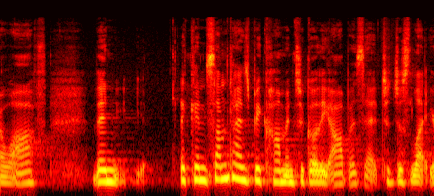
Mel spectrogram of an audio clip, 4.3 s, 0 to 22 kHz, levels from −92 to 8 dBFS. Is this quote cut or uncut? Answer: uncut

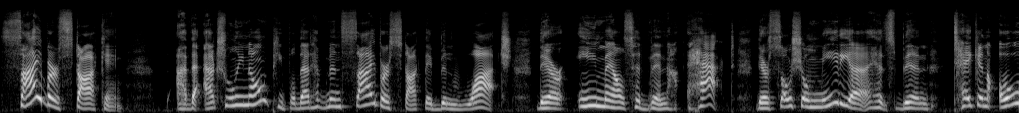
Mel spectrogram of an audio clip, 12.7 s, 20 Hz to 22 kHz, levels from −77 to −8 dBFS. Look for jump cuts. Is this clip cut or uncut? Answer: uncut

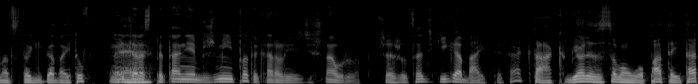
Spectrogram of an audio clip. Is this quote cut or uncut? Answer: cut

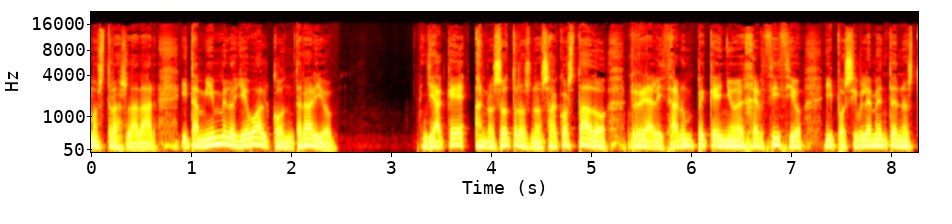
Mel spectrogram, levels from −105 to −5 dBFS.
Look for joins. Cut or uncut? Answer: uncut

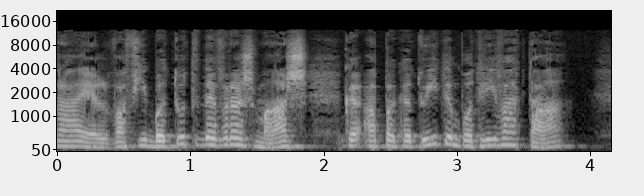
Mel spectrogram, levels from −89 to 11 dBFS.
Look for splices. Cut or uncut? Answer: cut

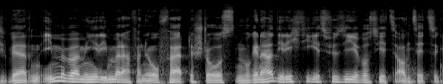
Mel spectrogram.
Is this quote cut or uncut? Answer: uncut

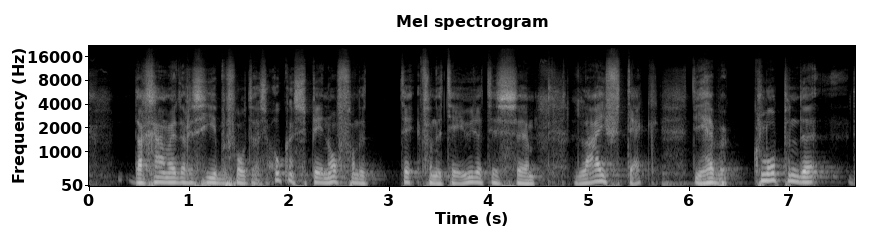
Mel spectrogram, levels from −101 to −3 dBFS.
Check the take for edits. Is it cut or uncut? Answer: uncut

